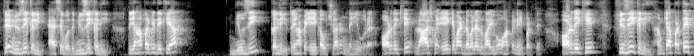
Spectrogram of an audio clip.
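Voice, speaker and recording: A man teaching English pronunciation in Hindi to viewers, repeating example words slowly and asking rhetorical questions, often dropping to a quiet voice. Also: high-pitched. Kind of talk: explaining pronunciation rules to viewers.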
